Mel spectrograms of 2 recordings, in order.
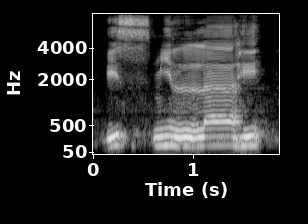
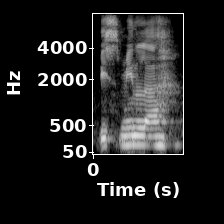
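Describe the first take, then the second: First: The final h flows out with audible breath. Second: The final h is cut short without breath. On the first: The speaker calls it right. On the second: The speaker calls it wrong.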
